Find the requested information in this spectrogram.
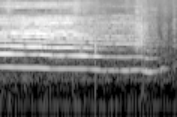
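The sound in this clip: A baby cries in one long, sustained wail, loud and steady in pitch before dipping slightly near the end.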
